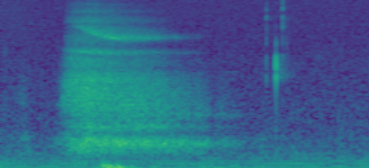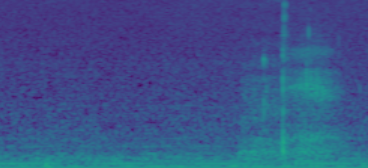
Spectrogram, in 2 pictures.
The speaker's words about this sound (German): Wir werden jetzt die Übung zusammen dreimal machen. Atmen Sie alle Luft aus Ihren Lungen.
